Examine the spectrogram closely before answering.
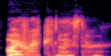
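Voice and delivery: hushed whisper to herself. Retold or imitated. Spotting Noelle Foley in the hallway, an excited whisper. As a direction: breathe it like a secret discovery.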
